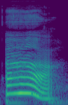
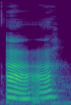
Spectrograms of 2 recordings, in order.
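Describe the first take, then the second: First: The pitch falls from high to low. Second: The pitch dips down and then rises. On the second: "And finally"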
